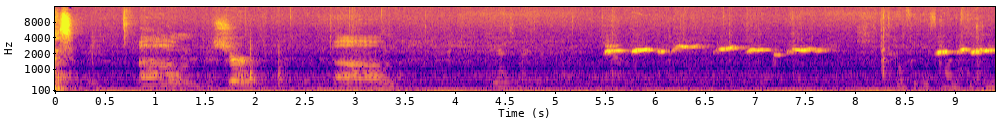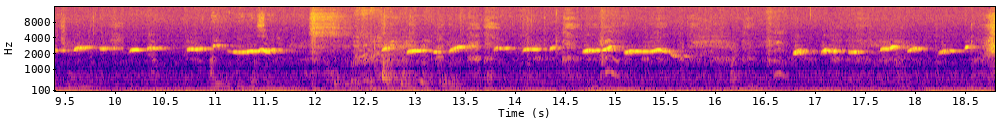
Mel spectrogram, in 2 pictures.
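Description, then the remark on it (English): Brief talking at the start, then a person whistles a bright, warbling little tune as a new name for Tweedle, repeating quick chirpy phrases with short pauses between them for over ten seconds. “Uh, uh would you Would you be willing to whistle a new name uh, for for Tweedle”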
